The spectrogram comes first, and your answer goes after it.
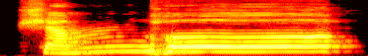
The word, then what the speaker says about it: शम्भो: Short A and O are not there in Sanskrit. Therefore, in Sanskritam, we have to chant this as Shambho. Always O, not Shambho.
